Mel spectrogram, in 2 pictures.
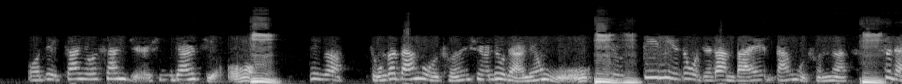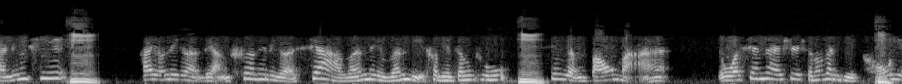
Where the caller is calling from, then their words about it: Tianjin, China; 老师好，我来自天津的学友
